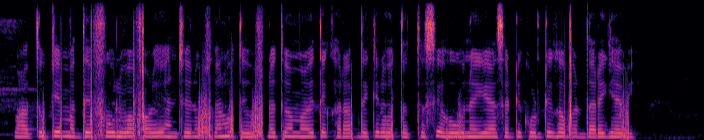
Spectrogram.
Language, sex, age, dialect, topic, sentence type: Marathi, female, 31-35, Northern Konkan, agriculture, question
